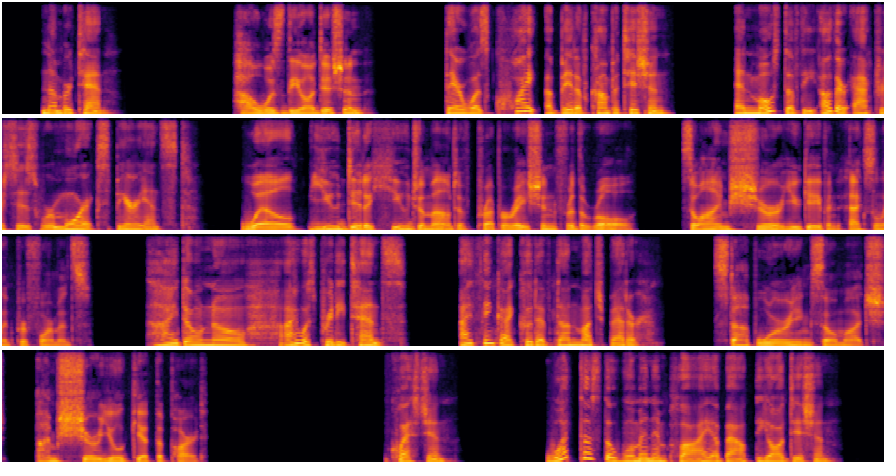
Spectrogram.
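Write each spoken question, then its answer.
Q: What does the woman imply about the audition?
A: She doesn't think she performed well; she was tense and could have done much better.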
